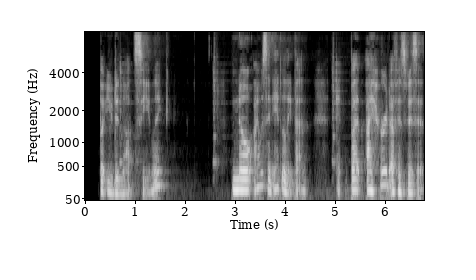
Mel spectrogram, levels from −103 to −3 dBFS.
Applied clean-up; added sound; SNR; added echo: neural mask model DeepFilterNet 3.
